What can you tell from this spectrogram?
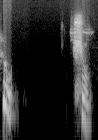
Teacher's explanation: when you say shoe in English, your tongue doesn't touch the hard palate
